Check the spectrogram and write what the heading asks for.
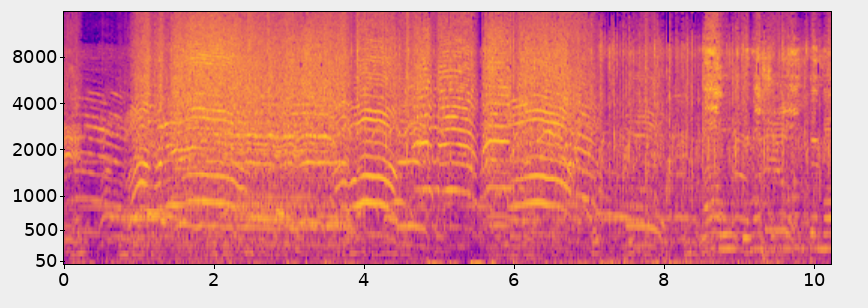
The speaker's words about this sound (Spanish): Bien, lo despedimos como lo recibimos con un aplauso. ¿eh? Vamos.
